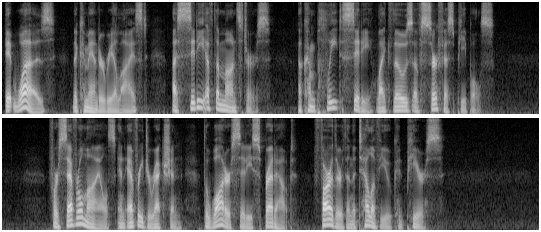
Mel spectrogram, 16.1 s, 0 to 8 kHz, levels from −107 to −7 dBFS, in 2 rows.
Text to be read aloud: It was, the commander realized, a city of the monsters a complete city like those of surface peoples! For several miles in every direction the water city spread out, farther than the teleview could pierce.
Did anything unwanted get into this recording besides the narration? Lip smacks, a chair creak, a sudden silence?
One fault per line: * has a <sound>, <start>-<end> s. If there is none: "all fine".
all fine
